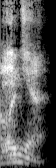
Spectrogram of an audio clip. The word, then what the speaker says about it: Enya: I-N-G-A? – No, Enya.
